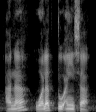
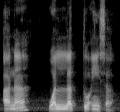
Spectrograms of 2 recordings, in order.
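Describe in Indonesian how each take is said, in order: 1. Bunyi l pada kata kerja dibaca pendek, tunggal. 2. Bunyi l pada kata kerja dibaca ganda. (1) "dengan lam yang tidak ditasydid" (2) "dengan lam yang dibaca tasdid"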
